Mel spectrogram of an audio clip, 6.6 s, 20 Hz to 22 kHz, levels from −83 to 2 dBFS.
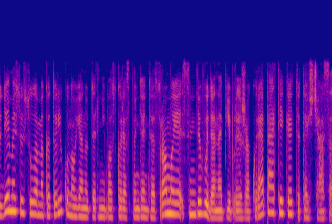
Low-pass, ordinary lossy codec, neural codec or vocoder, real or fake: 7.2 kHz; Opus, 24 kbps; none; real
